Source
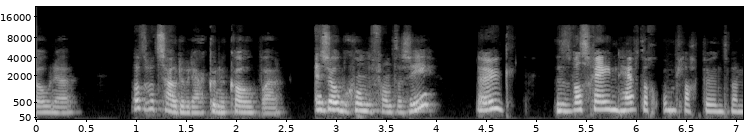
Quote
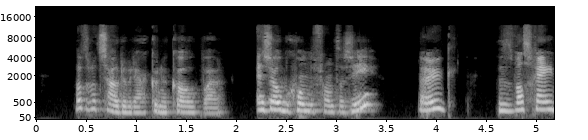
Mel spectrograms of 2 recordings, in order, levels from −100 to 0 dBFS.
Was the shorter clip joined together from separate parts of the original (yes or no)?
no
